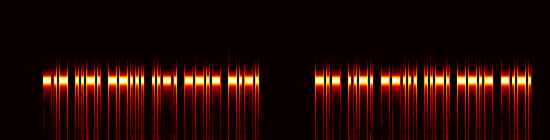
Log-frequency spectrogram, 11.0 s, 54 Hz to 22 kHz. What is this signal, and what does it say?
Morse code, heard as a keyed tone, about 22 wpm, 700 Hz. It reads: KF7FQC KF7FQC
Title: USA Call Signs - 6 Characters - Repeated 2x - 22wpm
